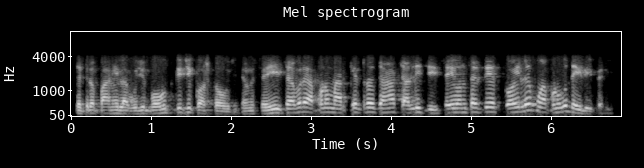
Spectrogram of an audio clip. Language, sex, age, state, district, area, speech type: Odia, male, 30-45, Odisha, Bhadrak, rural, conversation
